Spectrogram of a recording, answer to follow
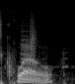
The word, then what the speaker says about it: Kuo: He was known as Status Quo, because that's how you pronounce his last name.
